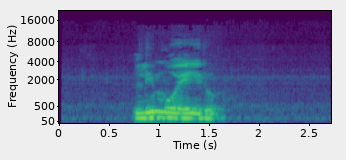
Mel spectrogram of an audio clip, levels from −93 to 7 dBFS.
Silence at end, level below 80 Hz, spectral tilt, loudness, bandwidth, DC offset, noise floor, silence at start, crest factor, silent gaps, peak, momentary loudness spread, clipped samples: 1.05 s; -58 dBFS; -8 dB/octave; -19 LUFS; 9 kHz; under 0.1%; -55 dBFS; 0.75 s; 16 dB; none; -6 dBFS; 13 LU; under 0.1%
